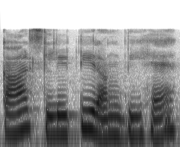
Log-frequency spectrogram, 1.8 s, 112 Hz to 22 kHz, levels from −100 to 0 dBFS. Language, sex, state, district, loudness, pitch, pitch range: Punjabi, female, Karnataka, Bangalore, -16 LUFS, 175 Hz, 165-200 Hz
